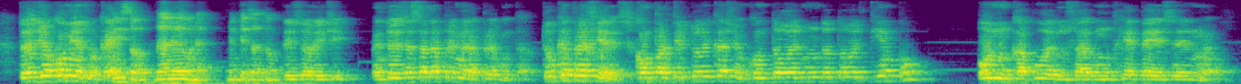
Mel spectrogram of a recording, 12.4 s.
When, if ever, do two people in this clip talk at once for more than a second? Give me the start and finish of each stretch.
none

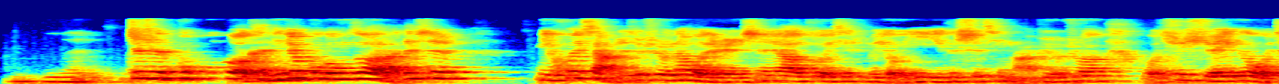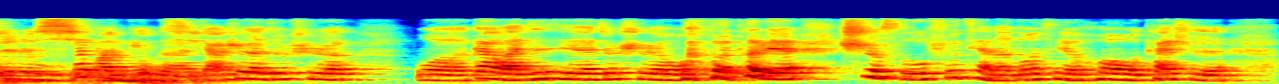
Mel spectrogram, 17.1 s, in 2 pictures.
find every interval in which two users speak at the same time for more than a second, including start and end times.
8.5-9.8

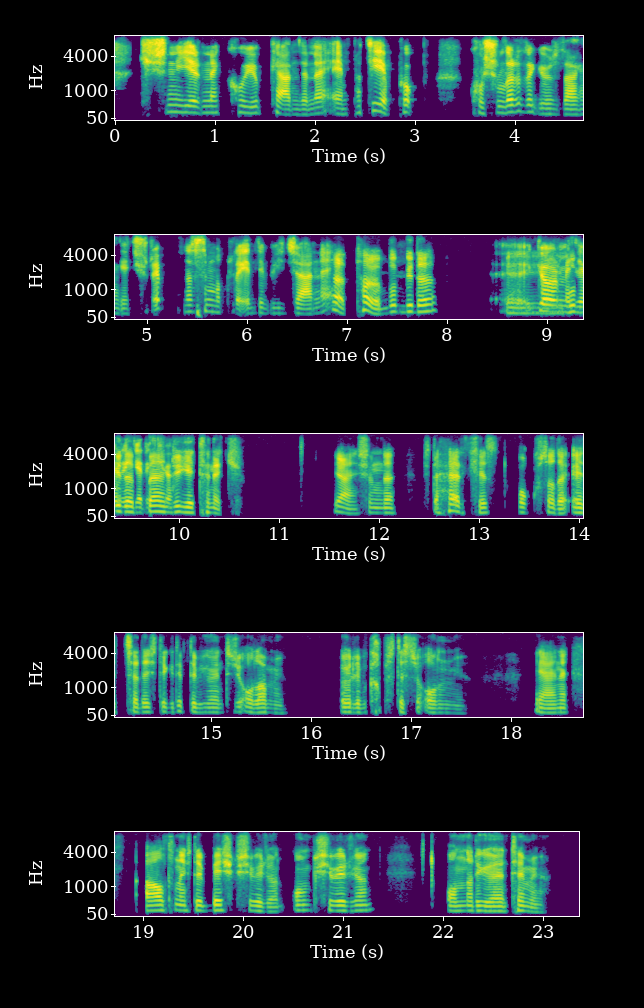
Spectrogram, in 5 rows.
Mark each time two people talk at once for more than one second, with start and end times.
8.6-10.0

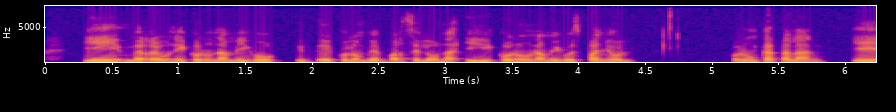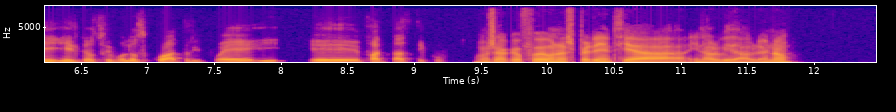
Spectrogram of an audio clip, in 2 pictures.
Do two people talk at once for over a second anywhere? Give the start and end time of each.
none

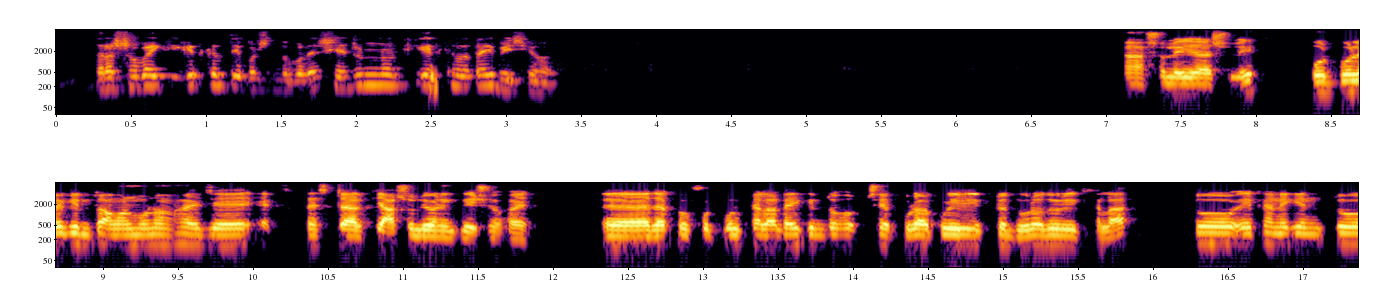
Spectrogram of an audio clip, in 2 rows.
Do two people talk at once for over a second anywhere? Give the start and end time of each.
none

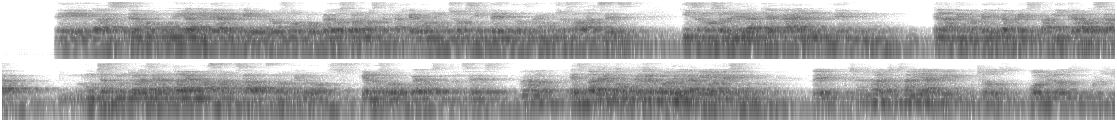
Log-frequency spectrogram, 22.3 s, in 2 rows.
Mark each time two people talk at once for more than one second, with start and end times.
17.0-18.6

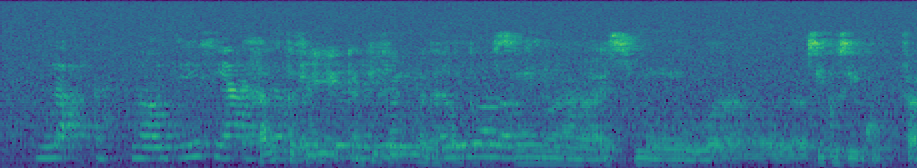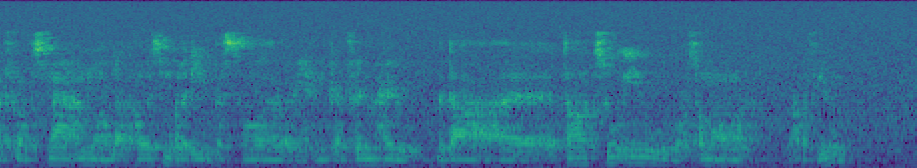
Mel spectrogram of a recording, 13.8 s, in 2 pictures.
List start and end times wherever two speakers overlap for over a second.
1.8-4.3

